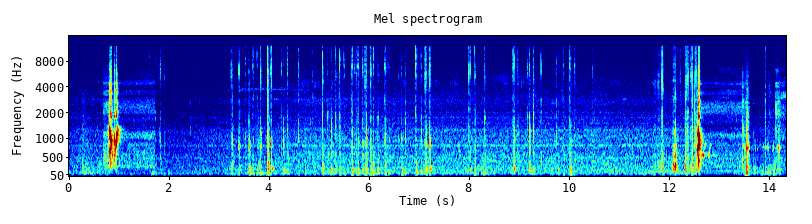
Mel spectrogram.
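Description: Typing on a laptop keyboard: a long run of uneven key clicks that gets louder and faster near the end. About a second in there is one short, sharp, louder sound.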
